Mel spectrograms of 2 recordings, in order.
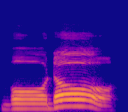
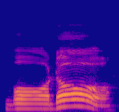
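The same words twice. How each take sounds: First: "bodo" with a rising tone on "do"; teacher modelling "bodo"; modelled word. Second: Said in the usual way. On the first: Shown as a demonstration. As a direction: lift the last syllable of "bodo". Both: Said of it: "So this is".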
